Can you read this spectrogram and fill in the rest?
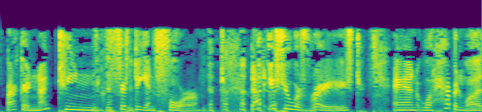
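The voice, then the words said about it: Imitates another person's voice. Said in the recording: “my best John Dingell impression”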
